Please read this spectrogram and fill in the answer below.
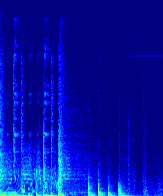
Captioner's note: knocking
